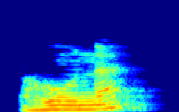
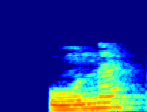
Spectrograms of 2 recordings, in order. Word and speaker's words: Huna: Da mesma maneira que a palavra runa, H-U-N-A, runa, una ou runa, é assim que se pronuncia, significa o segredo.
